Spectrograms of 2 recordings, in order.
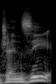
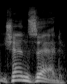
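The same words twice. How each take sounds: First: The letter Z is said the American way. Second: The letter Z is said the non-American way.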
